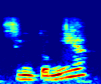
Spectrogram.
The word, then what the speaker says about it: sintonía: caso de sintonía grave en el caso de sintonía es una palabra que si ustedes verifican este es mi nieto verdad porque me retiran este lado en la última fila y luego sería en él sería la la penúltima sílaba entonces esa sería digamos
